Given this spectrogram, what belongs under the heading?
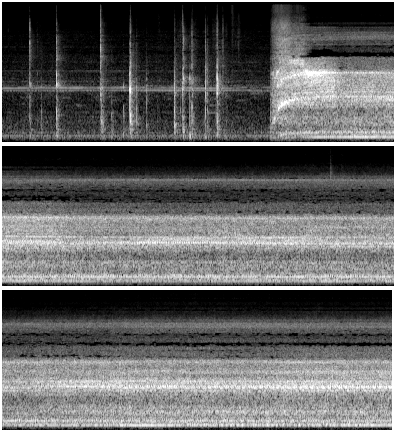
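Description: A few faint ticks and clicks precede a motorized grinder that abruptly starts up, then runs in a steady, loud, continuous whir and hum while blending spices with cooking oil, sesame oil and soy sauce into a smooth paste.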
